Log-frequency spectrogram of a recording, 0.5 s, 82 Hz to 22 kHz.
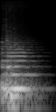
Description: CES C 4 Pizz, Cellos, String Ensembles; Miroslav Vitous

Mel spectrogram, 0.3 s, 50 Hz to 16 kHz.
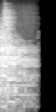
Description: Vinyl Snare; Sonic Foundry (Sony Creative Software); Esoterik Beatz; Vinyl101 Kit

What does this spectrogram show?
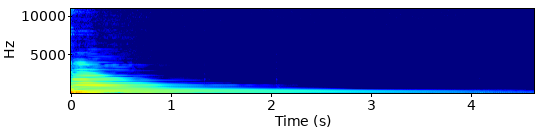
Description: Upright Acoustic Bass

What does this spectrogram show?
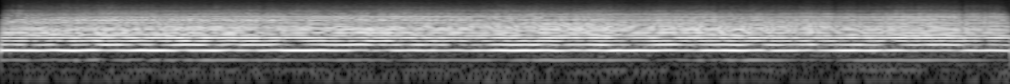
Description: MEL STRING; ILIO; Propeller Island

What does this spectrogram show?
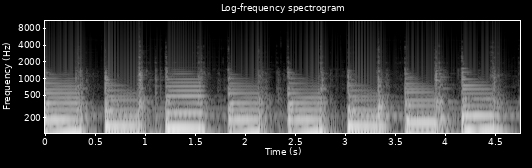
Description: BASS, Balkanish Traditions

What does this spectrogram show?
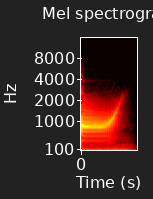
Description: NOISE BAD; AMG - Vince Clarke Lucky Bastard

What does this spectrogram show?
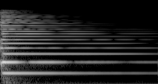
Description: Harpsichord; E-MU Producer Series Vol. 2 – More Studio Essentials; Keyboards

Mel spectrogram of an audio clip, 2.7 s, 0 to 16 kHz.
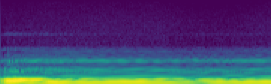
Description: WAVING C2, Choir Acoustic & Synth; USB Soundscan vol.28 - Choir Acoustic & Synth; AKAI

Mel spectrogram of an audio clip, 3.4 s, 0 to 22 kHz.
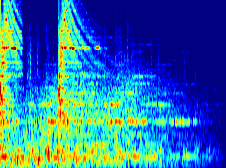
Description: BUBBLE; USB Soundscan vol.33; Disjointed Textures; AKAI

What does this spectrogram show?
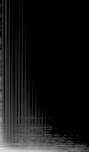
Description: Bass F, Bass Synth

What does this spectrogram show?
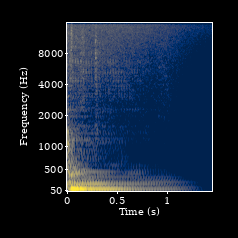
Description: D0 PIZ F BAS, string; East West; The Ultimate String Collection

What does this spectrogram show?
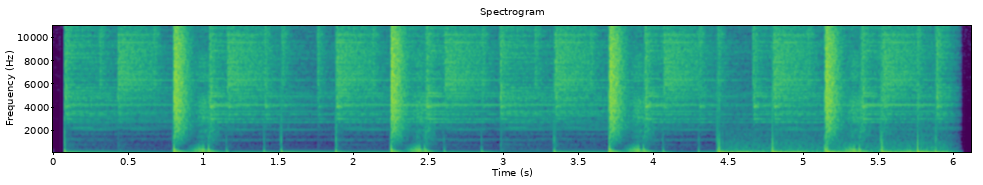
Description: Electro, drum loops, drum machines; X-Static Goldmine

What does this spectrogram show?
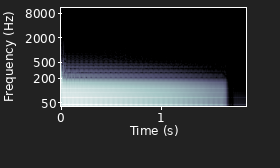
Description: KICK XL, Big Beat; Big Beat Samples & More; AKAI

